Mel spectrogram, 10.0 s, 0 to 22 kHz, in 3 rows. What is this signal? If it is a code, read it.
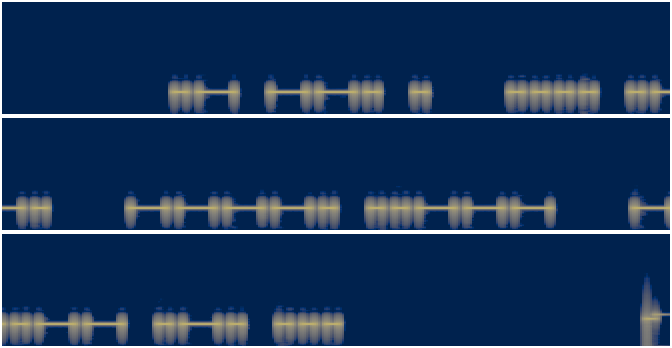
Morse code, heard as a keyed tone, about 21 wpm, 700 Hz. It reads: AGE HR 92 YRS
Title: K1USN SST QSO Practice 20wpm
